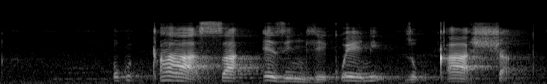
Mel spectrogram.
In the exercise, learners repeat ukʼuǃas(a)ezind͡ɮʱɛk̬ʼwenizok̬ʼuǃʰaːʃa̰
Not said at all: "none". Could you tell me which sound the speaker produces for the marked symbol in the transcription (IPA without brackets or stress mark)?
a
